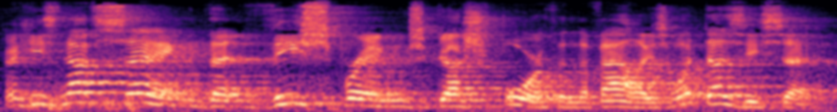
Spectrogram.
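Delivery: ordinary talk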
